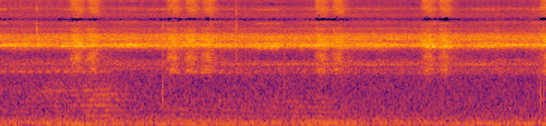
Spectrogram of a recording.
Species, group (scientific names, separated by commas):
Pterophylla camellifolia, Orthoptera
